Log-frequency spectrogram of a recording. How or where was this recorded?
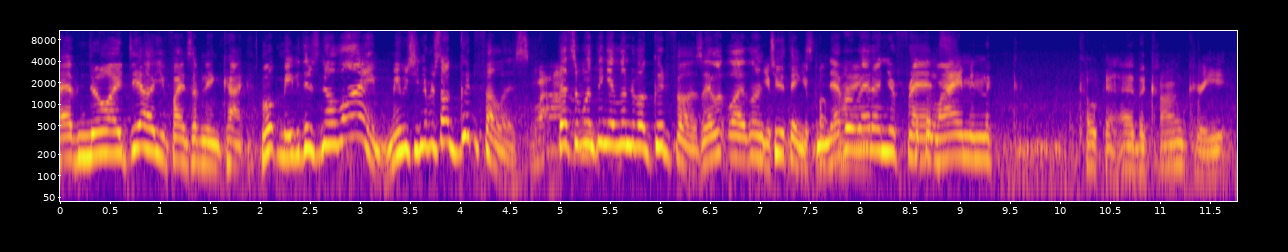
busy venue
